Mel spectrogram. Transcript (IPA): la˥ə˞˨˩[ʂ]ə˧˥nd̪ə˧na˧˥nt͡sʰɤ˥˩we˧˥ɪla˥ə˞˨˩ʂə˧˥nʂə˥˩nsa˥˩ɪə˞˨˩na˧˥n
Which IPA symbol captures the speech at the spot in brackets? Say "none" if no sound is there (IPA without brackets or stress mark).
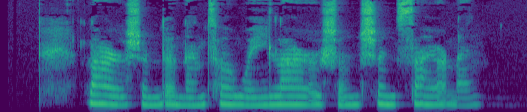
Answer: ʂ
